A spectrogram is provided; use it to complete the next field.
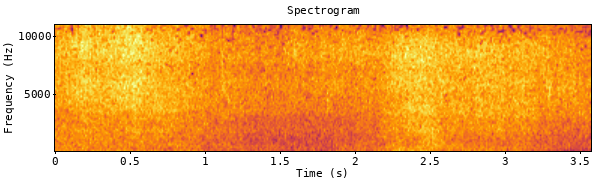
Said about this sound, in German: Das Meer schwappt hin und her. Das nennt man Ebbe und Flut, die Gezeiten. Und das liegt daran, dass der Mond mit seiner Schwerkraft am Meer zerrt, mal von der einen und mal von der anderen Seite.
